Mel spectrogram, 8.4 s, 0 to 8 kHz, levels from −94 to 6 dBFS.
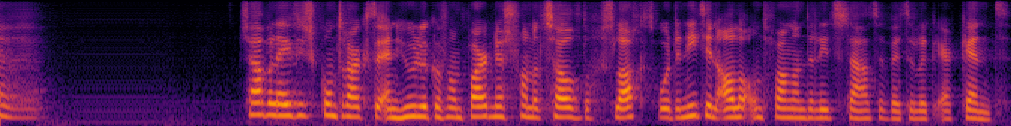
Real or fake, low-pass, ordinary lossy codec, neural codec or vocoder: fake; none; none; codec, 16 kHz, about 1 kbps, DyCAST, with the encoder's durations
